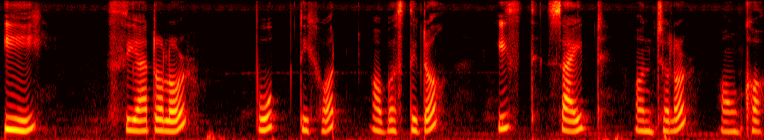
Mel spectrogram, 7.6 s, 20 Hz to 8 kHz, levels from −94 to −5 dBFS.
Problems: constant background noise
